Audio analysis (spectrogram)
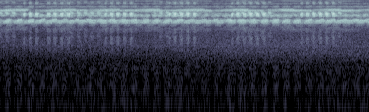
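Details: A chorus of many insects in a Japanese garden on an autumn night turning to dawn; unbroken high ringing trills with throbbing pulsed chirps rising and falling in waves.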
